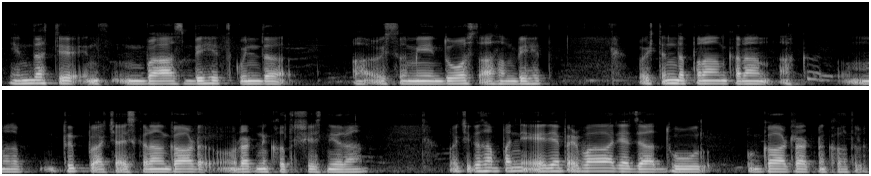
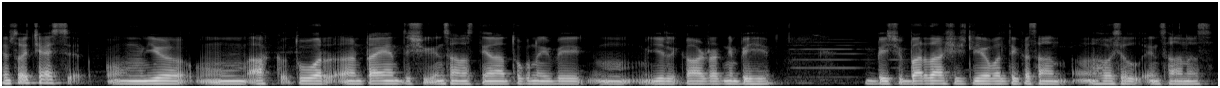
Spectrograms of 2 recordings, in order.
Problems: constant background noise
